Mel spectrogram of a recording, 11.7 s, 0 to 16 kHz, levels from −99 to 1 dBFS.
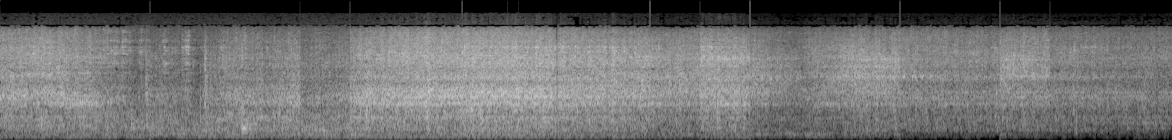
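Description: Chunks out of order occur at 1.5 to 3.5 s, 6.5 to 7.5 s and 9.0 to 10.5 s. In each span a 500 ms block of audio arrived late and plays after material that should follow it, displaced by three, one and two blocks respectively. Nothing is missing, but each reshuffle leaves three hard joins, heard as a brief jumbled stretch where the sound jumps forward and then back.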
